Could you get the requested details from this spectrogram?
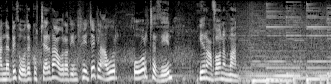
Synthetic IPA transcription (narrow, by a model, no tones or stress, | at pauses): anəbɨθoːðəɡʊtʰɛrvawɾɔðinr̥edɪɡlˠawɾ | ɔrtʰəðɨn | iɾavɔnəman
